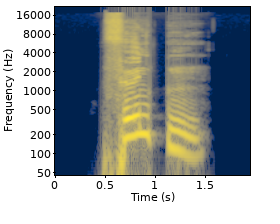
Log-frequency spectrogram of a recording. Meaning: inflection of föhnen: 1. first/third-person plural preterite 2. first/third-person plural subjunctive II
- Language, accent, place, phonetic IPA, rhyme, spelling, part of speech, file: German, Germany, Berlin, [ˈføːntn̩], -øːntn̩, föhnten, verb, De-föhnten.ogg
